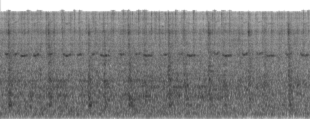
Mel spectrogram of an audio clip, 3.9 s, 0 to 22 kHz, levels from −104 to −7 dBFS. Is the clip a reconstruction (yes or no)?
no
